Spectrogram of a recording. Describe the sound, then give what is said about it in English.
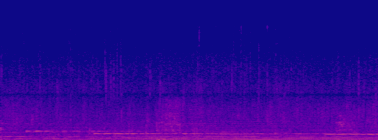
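Steady rain falls on rooftops as Deckard and Roy fight there, a dense continuous patter that stays even throughout, with a faint low hum sustained underneath and no voices. “Then Deckard and Roy fight on the rooftops in the rain, with Roy even saving Deckard's life once before delivering a moving monologue and succumbing to his expiration date.”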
